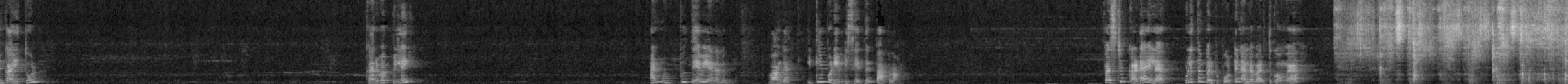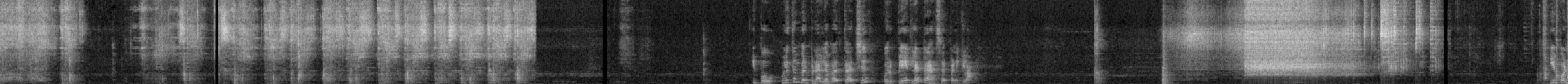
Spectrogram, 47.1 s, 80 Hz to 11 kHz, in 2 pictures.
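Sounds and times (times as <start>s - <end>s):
ladle scraping lentils in metal pan: 20.0s - 24.8s, 25.5s - 31.6s
lentils rattling onto a plate: 43.0s - 45.2s.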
